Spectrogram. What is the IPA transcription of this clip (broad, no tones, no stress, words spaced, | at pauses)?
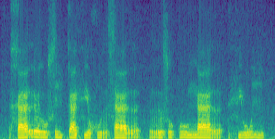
xærølu sikæ fʲæxʷɯrsær | rɯsuku ŋær | fʲuwi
